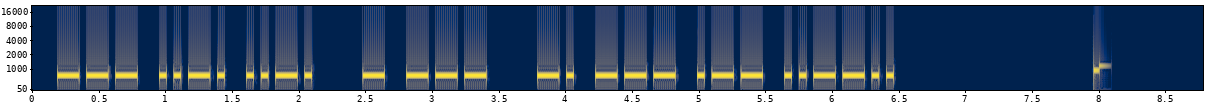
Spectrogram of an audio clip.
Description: Morse code, heard as a keyed tone, about 22 wpm, 700 Hz. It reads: OFF TO NOW?
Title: Sentences from Top 200 Words and Abbreviations 22wpm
